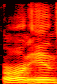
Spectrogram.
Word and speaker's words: Earn In: That's Earn In, spelled like earning money without the G.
